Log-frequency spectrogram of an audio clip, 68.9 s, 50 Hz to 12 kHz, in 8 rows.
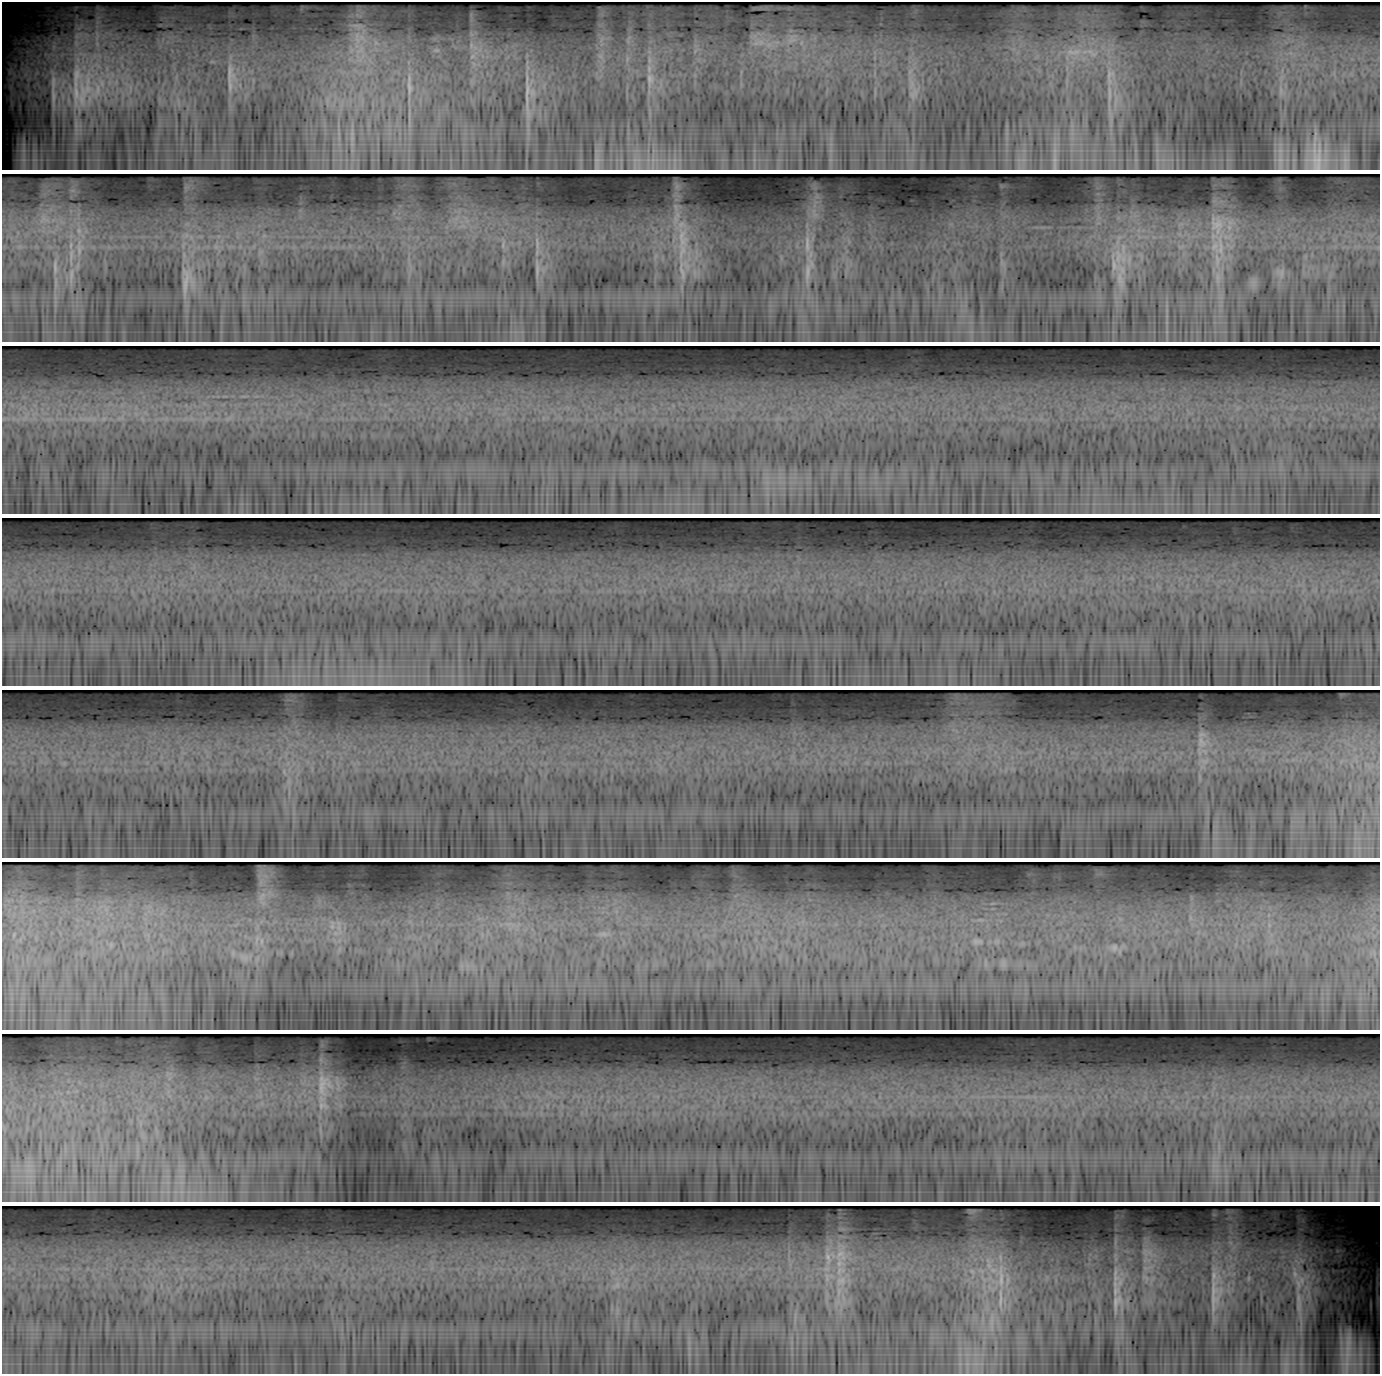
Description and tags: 25.10.09: about 13.00, the Stary Browar commercial centre in Poznań/Poland. the elevator: two people inside, you can hear my high heels
elevator, field-recording, highheels, poland, poznan, stary-browar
